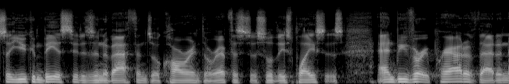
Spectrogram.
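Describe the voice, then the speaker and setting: Fairly quick speech with an Australian accent on a very clean recording with a silent background. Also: man. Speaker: Bible teacher. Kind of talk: lecture. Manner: halting, with fillers.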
